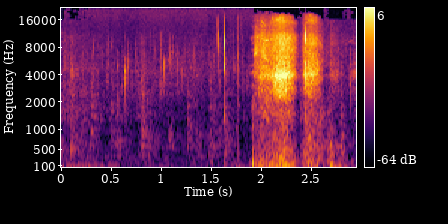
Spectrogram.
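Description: Someone gulps down water up close, a short run of wet swallowing and slurping sounds that rises suddenly after a quiet moment and fades within about a second.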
